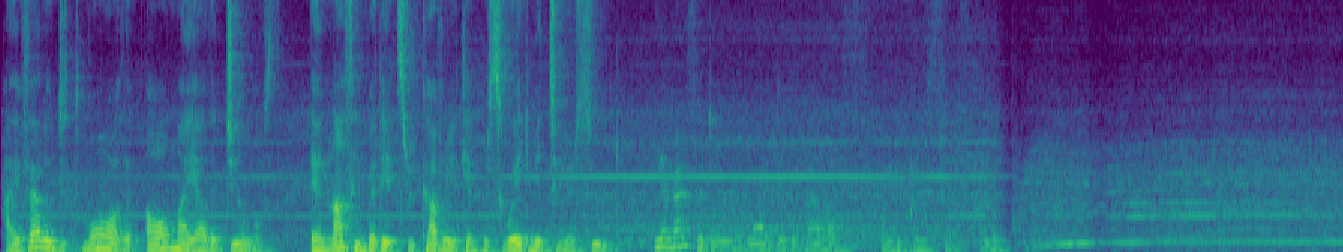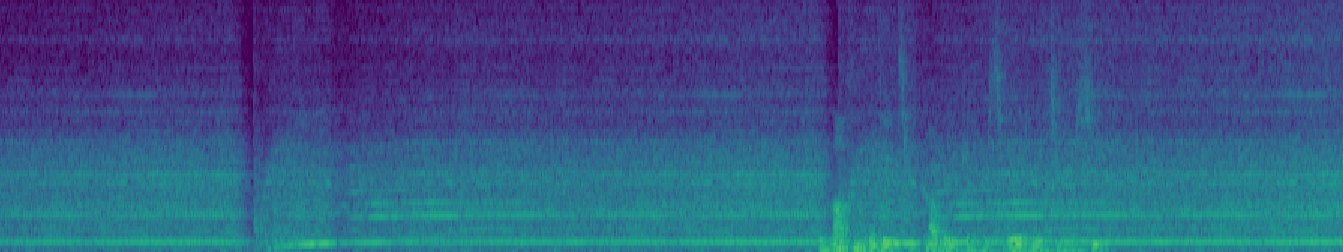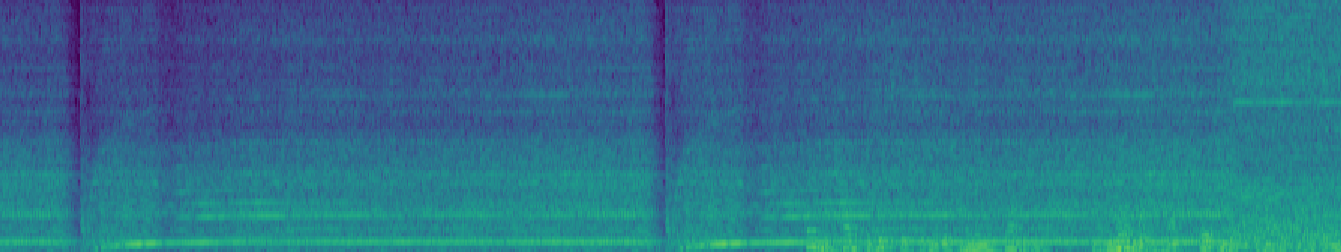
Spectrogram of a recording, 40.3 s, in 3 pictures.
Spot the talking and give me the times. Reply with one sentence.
The talking can be heard from 0.0 to 10.0 s, from 21.6 to 24.4 s and from 34.9 to 40.2 s.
